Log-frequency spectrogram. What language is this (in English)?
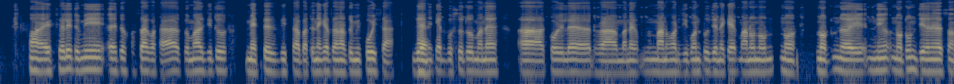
Assamese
